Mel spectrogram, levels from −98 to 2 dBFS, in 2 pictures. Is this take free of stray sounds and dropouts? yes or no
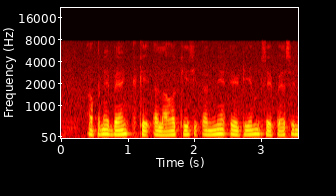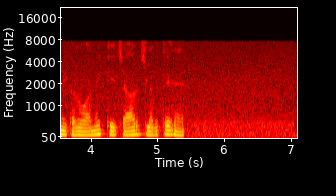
yes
